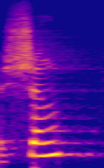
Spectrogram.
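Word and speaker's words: sheng (生): Et c'est pas la peine d'être grand clair pour s'apercevoir que l'élément principal de ce caractère se retrouve dans celui qui se prononce en chinois moderne « sheng ».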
